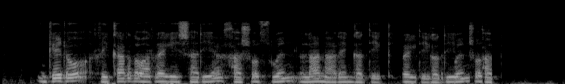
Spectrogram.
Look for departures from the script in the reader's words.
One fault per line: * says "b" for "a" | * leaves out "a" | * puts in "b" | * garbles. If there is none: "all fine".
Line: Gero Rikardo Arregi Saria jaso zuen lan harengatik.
* garbles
